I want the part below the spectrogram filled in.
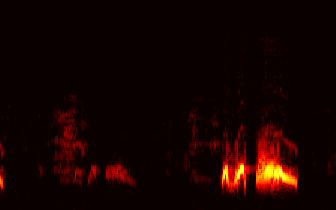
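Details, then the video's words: Spotted dove singing a 'giọng thổ' style coo, meant to provoke wild doves into calling: faint, soft low coos first, then one clear phrase of two quick looping notes and a drawn-out, gently falling coo. "cu gáy giọng thổ đầy đủ bài bản, giúp những con bổi cứng đầu ức chế và nhạy gáy"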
